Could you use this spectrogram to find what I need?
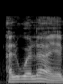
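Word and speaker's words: الوَلاية: نعم، الولاية بفتح الواو طبعاً. هنالك الولاية، لأنه لو قلنا الولاية معناه الحكم، ولكن الولاية النصرة يعني.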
